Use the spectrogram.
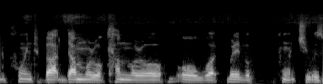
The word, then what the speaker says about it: kamma: I'm saying the correct Pali pronunciation is, as you say, with a short A.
